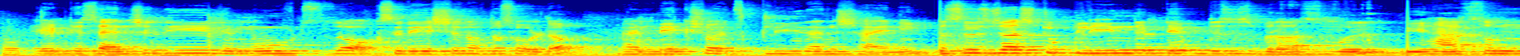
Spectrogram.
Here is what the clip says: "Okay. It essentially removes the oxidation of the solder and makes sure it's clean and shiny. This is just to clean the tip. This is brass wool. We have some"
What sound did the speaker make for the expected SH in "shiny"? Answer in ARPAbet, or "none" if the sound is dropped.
SH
